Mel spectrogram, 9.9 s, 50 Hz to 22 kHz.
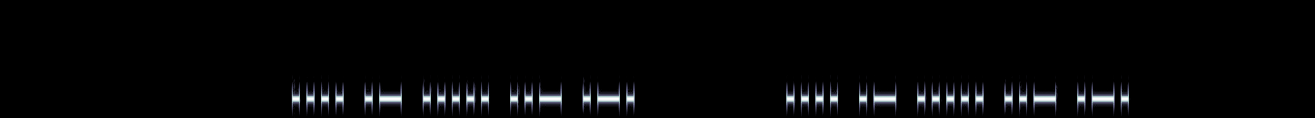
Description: Morse code, heard as a keyed tone, about 22 wpm, 700 Hz. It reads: HA5UR HA5UR
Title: DXCC-100 Call Signs - 5 Characters - Repeated 2x - 22wpm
